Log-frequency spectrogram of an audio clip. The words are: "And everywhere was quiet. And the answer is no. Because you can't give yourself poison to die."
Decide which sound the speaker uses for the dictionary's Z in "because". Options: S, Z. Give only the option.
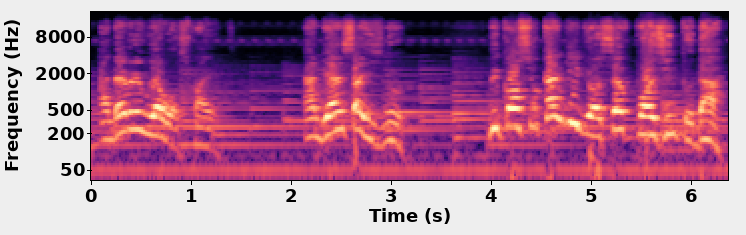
S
